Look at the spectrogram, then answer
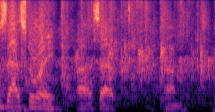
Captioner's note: applause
